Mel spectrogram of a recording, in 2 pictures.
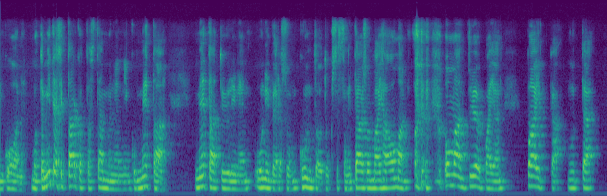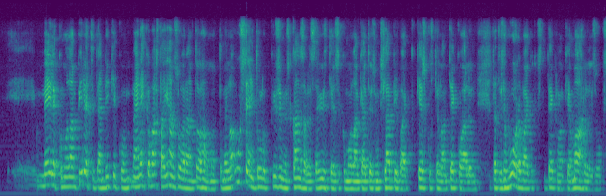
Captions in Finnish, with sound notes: Mitä tarkoittaisi metatyylinen universumi kuntoutuksessa. Tämä olisi oman [naurahtaa] työpajan paikka. Olemme pitäneet digi-... En vastaa suoraan tuohon. On usein tullut kysymys kansainvälisessä yhteisössä, kun on käyty läpi. Keskustellaan vuorovaikutuksellisen teknologian mahdollisuuksista.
